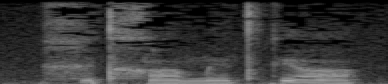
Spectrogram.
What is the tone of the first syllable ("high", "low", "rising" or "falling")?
high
